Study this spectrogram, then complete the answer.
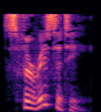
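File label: "sphericity", British English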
